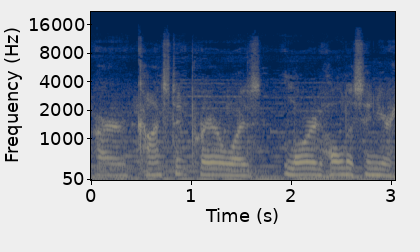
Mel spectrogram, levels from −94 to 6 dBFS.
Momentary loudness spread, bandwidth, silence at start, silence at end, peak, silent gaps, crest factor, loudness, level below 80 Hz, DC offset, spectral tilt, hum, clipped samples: 4 LU; 14.5 kHz; 0 s; 0 s; -20 dBFS; none; 16 dB; -36 LUFS; -48 dBFS; under 0.1%; -5 dB/octave; none; under 0.1%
